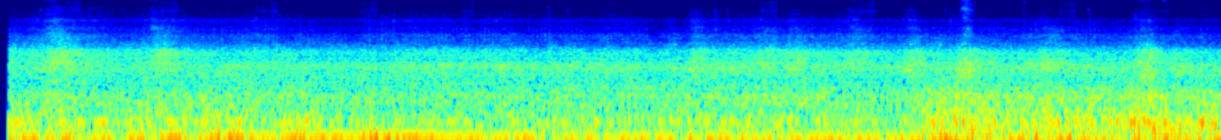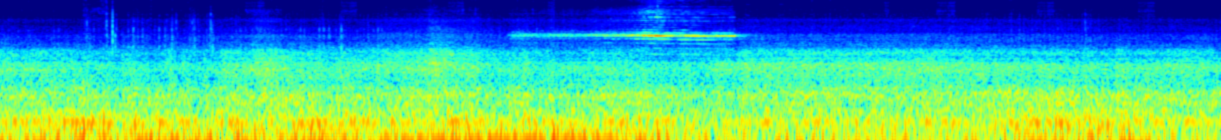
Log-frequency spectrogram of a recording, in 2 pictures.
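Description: Steady low rumble of a car being driven, engine and tyre noise heard from inside the cabin through a dashcam microphone. A brief high-pitched tone sounds about three-quarters of the way through.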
